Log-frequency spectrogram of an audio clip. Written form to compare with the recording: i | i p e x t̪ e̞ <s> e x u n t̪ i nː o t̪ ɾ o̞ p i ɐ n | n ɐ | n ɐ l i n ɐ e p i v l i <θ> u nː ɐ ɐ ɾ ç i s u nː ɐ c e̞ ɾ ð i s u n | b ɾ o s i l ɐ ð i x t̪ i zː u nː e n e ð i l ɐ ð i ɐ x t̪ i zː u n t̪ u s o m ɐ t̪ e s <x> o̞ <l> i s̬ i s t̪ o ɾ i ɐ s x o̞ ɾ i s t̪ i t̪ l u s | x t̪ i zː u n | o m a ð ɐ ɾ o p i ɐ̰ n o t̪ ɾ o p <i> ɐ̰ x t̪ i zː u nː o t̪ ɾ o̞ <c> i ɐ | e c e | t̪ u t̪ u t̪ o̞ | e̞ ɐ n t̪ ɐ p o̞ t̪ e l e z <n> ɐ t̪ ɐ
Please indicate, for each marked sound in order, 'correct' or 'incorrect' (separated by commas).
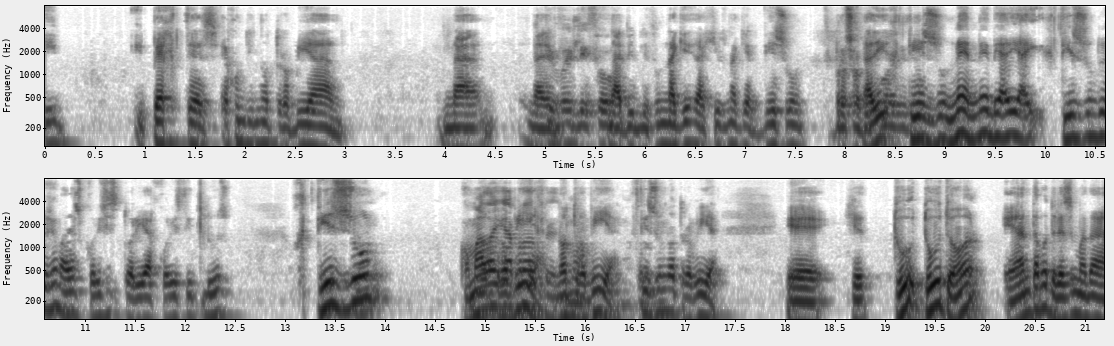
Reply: correct, correct, correct, incorrect, correct, incorrect, incorrect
